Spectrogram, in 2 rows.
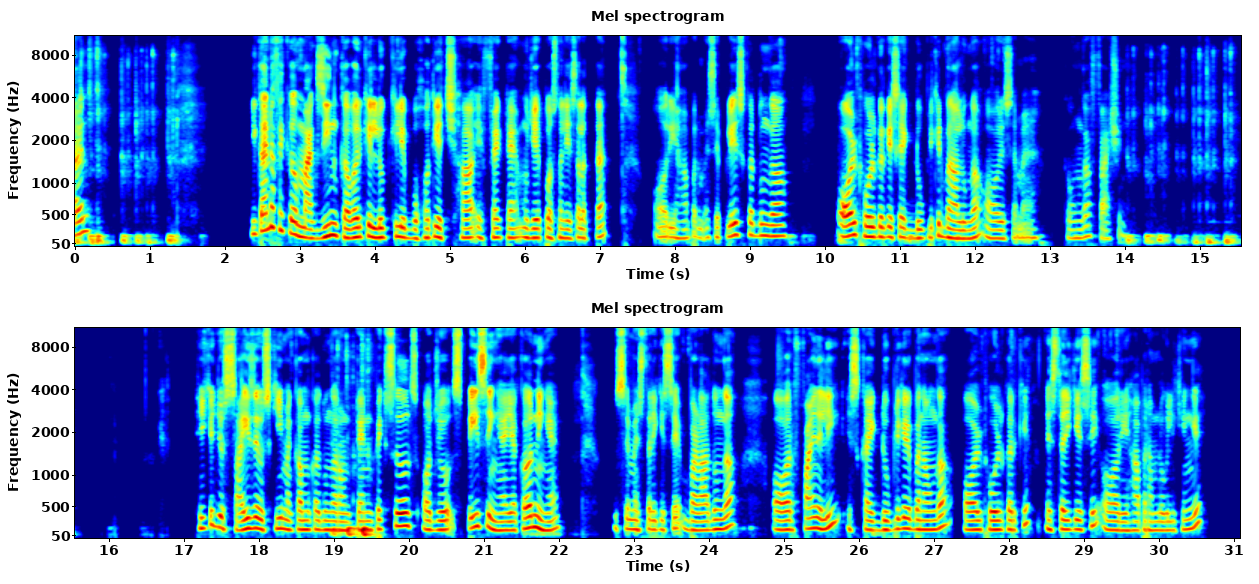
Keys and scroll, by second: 0.0-1.7 typing, 13.7-15.8 typing, 19.0 KP_1, 19.1 KP_0, 19.3 Return, 30.6-31.0 typing.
